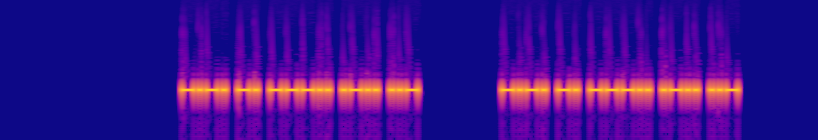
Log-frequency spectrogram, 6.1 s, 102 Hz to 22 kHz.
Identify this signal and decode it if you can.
Morse code, heard as a keyed tone, about 37 wpm, 700 Hz. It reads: CN8LU CN8LU
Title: DXCC-100 Call Signs - 5 Characters - Repeated 2x - 40wpm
